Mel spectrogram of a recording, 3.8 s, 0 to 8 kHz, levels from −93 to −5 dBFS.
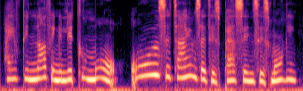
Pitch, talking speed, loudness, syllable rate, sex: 285 Hz, 255 wpm, -15 LUFS, 6.6 syllables/s, female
